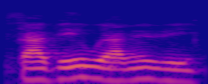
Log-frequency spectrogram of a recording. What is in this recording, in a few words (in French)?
"soixante-dix-huit", fongbe; nombres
